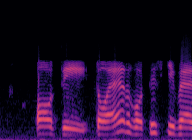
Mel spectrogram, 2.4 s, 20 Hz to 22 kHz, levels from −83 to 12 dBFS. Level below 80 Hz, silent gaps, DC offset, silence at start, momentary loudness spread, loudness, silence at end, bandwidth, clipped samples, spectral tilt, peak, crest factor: -58 dBFS; none; under 0.1%; 0 s; 3 LU; -28 LUFS; 0 s; 6.2 kHz; under 0.1%; -5.5 dB/octave; -14 dBFS; 12 dB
